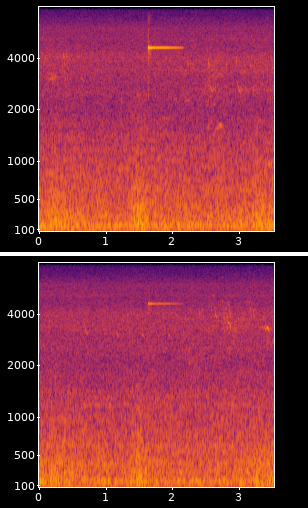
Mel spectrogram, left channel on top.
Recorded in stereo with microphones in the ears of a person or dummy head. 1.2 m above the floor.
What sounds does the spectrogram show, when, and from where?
1.6 s a bicycle bell: 35° left (ahead or behind)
